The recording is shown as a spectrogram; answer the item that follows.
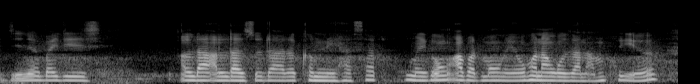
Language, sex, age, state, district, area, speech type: Bodo, female, 30-45, Assam, Chirang, urban, spontaneous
